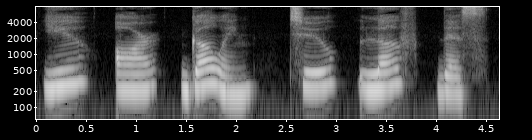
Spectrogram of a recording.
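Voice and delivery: very slow, each word separate; slow read-along. Shown as a demonstration. Teacher has learners follow along, slow read-along. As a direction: read it one word at a time, slowly. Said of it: "跟我慢读一遍".

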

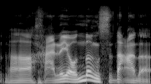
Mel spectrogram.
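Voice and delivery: usual speaking voice

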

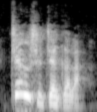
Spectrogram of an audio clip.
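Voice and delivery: usual speaking voice

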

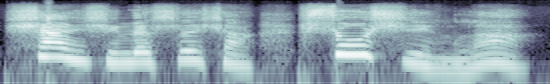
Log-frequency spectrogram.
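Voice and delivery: plain reading voice

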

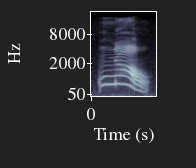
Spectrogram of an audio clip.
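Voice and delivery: high, loud cry of refusal; shout. A narrator's reading. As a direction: shout it in dismay. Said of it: "shouted Hansel".

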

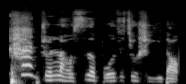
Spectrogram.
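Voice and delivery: ordinary delivery

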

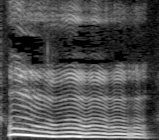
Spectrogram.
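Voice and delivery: put-on long, high wailing "wuu" of an old man; mock crying. A narrator's reading. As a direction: act out a drawn-out tearful wail. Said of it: "那老人哭了起来". (夸张地拖长声呜呜哭)

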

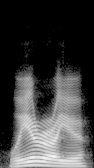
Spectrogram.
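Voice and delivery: "Where are you" run together, "you" weakened to "ya"; linked, weakened words. Shown as a demonstration. Teacher leads students in the first three words, linked and weakened. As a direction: glide through "Where are you" as one word, ending in "ya". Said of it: "体会一下这个口型和声音".

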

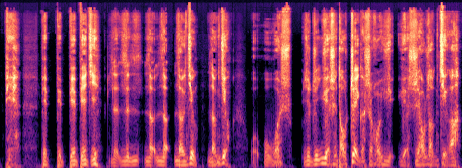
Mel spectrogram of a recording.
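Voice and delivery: low, hushed stutter; dry, stammering nervousness. Acted. Director urges calm while sweating, stammering. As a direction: try to sound calm while stumbling on words. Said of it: "徐主任干巴巴地说道".

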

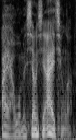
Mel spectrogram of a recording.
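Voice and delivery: a hint of a gushing fan; mock fan. Host mimics fans believing in love, mock sigh. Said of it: "粉丝们说".

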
